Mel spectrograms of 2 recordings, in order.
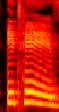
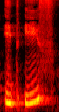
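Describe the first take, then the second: First: The two words are joined together. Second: The two words are said separately. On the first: The speaker calls it right. "but it is. And you can actually link it" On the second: The speaker calls it wrong. "not it is"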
